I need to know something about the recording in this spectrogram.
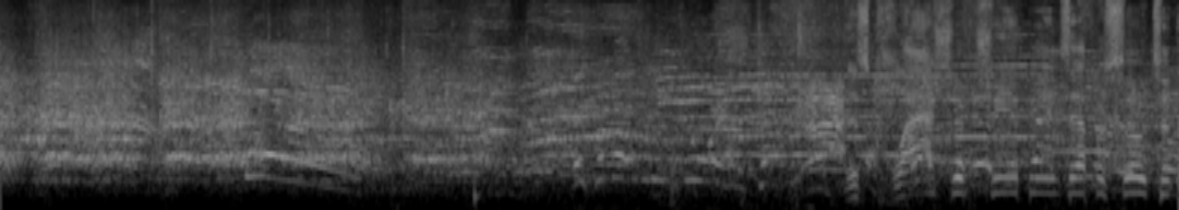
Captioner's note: crowd cheering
